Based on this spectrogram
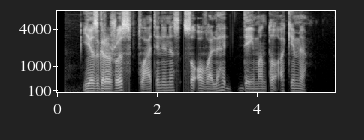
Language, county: Lithuanian, Vilnius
